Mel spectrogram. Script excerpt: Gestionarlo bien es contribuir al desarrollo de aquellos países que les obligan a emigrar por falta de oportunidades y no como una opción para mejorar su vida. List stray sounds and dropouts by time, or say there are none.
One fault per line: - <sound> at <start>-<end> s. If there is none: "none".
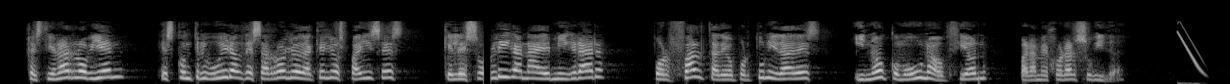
- dropout at 4.8-4.9 s
- chirp at 11.8-12.1 s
